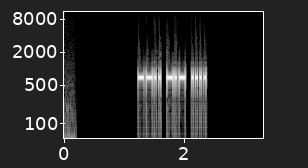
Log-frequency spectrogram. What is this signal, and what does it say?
Morse code, heard as a keyed tone, about 36 wpm, 700 Hz. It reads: ZKH
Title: USA Call Sign Postfixes - 3 Letters 35wpm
